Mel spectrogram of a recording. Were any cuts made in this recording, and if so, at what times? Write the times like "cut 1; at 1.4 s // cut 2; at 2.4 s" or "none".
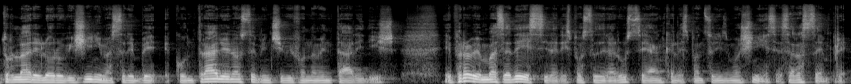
none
